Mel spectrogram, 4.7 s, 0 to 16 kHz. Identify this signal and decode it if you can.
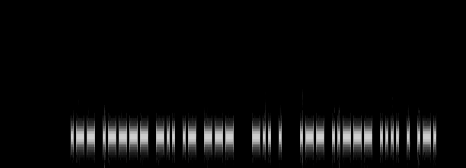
Morse code, heard as a keyed tone, about 46 wpm, 700 Hz. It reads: W1DAO DE W2HER
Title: USA Callsign DE Callsign - 5 Characters - 45wpm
